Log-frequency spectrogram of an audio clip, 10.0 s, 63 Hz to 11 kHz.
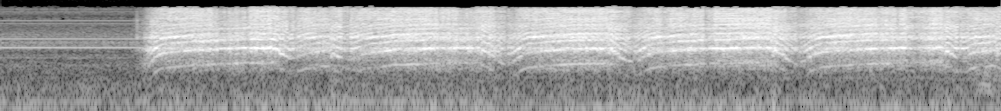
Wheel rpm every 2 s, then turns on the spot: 20, 100, 110, 120, 130.
none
